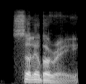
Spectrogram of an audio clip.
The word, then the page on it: syllabary: British English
